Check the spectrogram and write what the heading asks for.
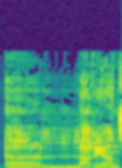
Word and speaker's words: Larian: Jetzt kommt Baldur's Gate von Larian Studios, ist das richtig ausgesprochen? Ja.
